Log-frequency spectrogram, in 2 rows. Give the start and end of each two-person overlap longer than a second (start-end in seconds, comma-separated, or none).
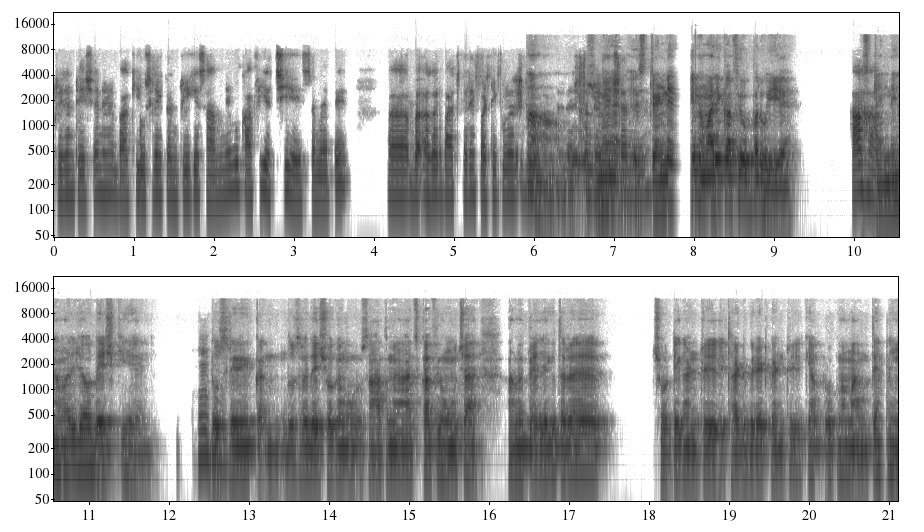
5.9-7.4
